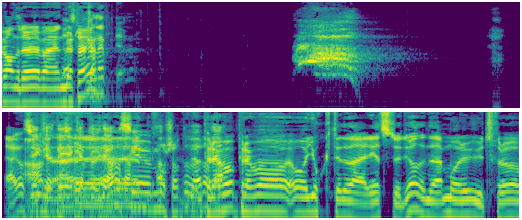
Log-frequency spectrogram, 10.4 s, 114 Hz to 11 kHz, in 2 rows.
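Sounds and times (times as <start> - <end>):
speech: 0.0 - 1.4, 5.2 - 10.3
person shouting in a backyard: 2.9 - 4.0.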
